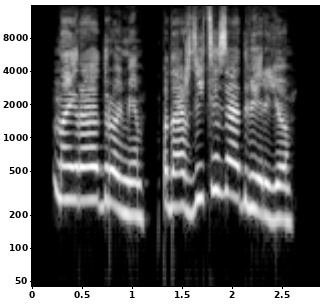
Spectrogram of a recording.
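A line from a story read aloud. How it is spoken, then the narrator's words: Squeaky young woman. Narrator (Russian): пропищала одна из девушек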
